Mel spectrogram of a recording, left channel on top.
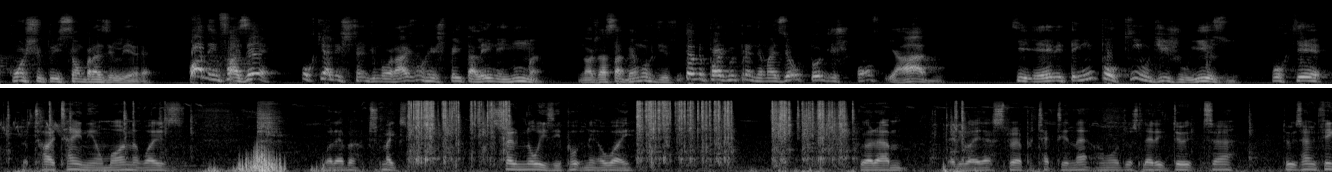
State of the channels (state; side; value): different; both; correlation 0.00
